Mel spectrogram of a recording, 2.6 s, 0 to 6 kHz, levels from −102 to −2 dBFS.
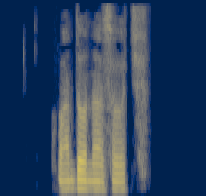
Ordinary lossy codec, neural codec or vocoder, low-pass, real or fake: MP3, 32 kbps; none; 5.4 kHz; real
